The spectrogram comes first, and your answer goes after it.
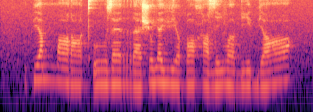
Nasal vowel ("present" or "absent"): absent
